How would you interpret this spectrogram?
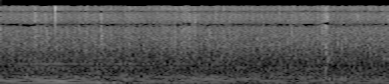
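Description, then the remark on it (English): Steady, dense rain pours down in a constant wash of hiss, with a low droning hum underneath and no voices, keeping an even loudness throughout. “A confused look crossed the man's face, rain pouring off his chin.”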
